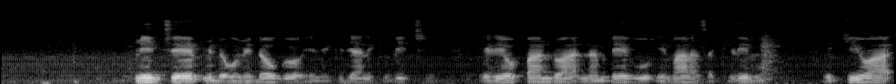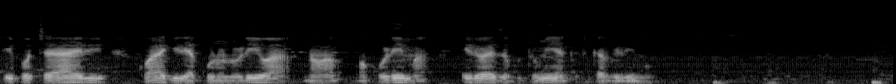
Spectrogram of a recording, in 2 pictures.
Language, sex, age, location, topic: Swahili, male, 18-24, Dar es Salaam, agriculture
